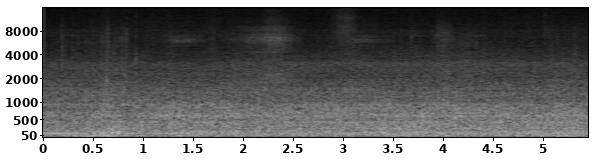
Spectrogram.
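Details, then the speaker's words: Mercedes W163 ML 270 CDI diesel driving at 65 mph on cruise control: a steady low drone with road and wind noise and no knocks or clunks. Normal running at cruise. "Even the cruise control works. We are cruising at 65 mile an hour."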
